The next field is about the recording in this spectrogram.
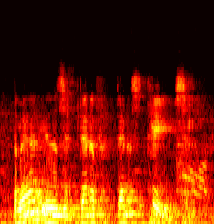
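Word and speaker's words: Toews: ago Tuesday evening the man is denn Dennis Taves it's uh spelled t o e WS but it's pronounced Taves t a v s at the present time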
